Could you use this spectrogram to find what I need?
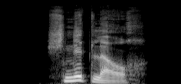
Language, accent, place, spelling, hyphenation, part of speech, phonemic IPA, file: German, Germany, Berlin, Schnittlauch, Schnitt‧lauch, noun, /ˈʃnɪtˌlaʊ̯x/, De-Schnittlauch.ogg
- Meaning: 1. (Allium schoenoprasum) 2. chive (herb)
